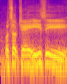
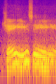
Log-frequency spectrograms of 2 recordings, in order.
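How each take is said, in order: First: Big announcer greeting; game show voice. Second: Slow drawn-out host announcement; game show voice. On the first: Real, not acted. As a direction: hype it like a game show host. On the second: Shown as a demonstration. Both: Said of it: "I got the game show voice going now".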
